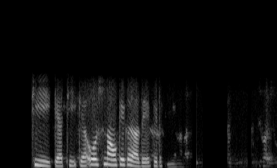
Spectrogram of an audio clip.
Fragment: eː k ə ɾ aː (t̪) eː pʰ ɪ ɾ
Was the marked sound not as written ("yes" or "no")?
yes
